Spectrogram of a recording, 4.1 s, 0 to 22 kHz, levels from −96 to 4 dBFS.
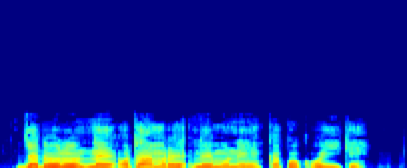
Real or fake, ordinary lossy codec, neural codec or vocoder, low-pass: real; MP3, 48 kbps; none; 7.2 kHz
